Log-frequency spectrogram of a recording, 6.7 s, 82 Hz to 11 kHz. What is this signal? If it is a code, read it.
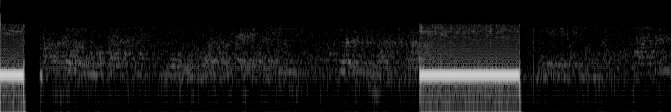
Ringback tone (Europe, 425 Hz), with speech.
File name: out- -2015- - - .41167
